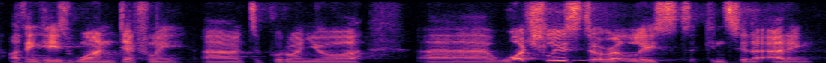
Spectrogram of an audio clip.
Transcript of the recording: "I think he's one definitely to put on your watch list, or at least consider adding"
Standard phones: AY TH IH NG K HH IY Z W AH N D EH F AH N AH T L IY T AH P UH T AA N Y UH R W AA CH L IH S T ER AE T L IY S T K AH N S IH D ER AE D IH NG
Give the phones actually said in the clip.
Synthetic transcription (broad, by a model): AY TH IH NG K HH IY Z W AH N D EH F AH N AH T L IY T AH P UH T N Y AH R W AA CH L IH S T ER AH T L IY S T K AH N S IH D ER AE D IH NG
